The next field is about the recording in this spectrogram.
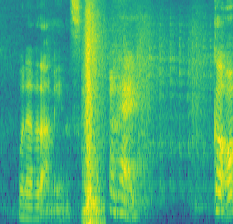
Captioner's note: video swooshing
